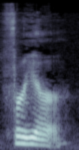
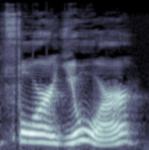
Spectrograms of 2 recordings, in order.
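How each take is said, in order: First: Both words are reduced and run quickly together. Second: Both words are said fully, with clear vowels. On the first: The speaker calls it right. "your is also one of these words that we reduce" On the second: The speaker calls it wrong. "We're not saying"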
